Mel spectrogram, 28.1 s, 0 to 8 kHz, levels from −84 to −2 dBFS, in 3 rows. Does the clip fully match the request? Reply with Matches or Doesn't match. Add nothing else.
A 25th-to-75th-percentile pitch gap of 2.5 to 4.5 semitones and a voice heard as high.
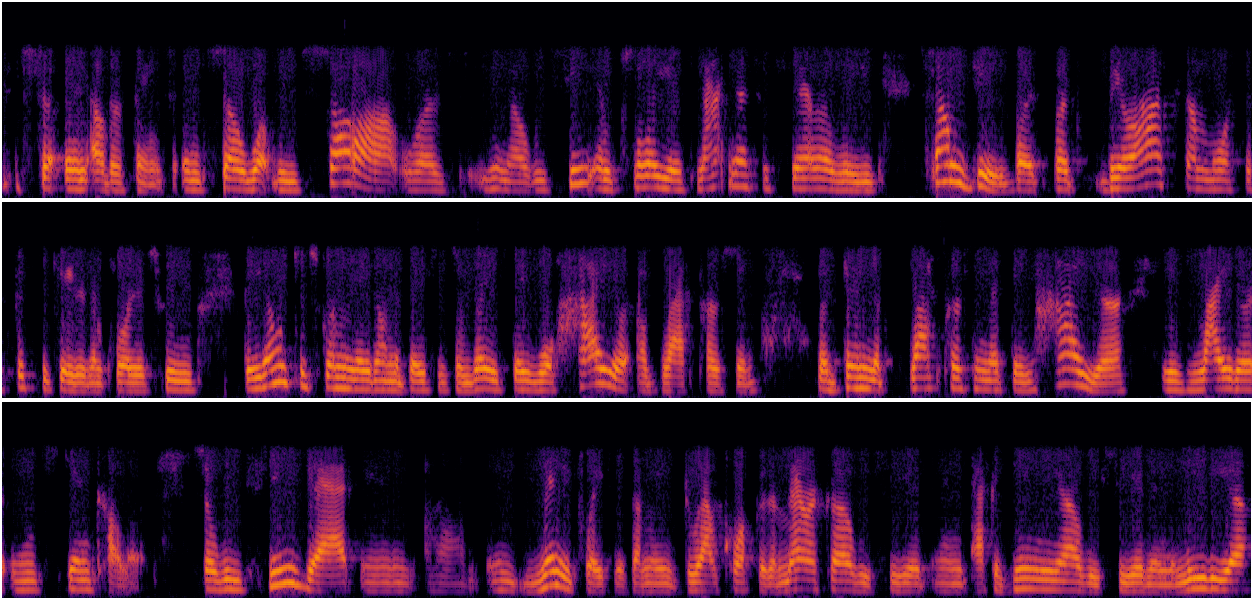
Doesn't match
